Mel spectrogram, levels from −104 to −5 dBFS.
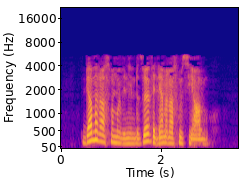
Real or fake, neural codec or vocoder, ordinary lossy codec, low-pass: fake; autoencoder, 44.1 kHz, a latent of 192 numbers a frame, MeloTTS; MP3, 24 kbps; 5.4 kHz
